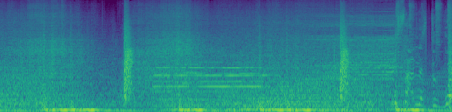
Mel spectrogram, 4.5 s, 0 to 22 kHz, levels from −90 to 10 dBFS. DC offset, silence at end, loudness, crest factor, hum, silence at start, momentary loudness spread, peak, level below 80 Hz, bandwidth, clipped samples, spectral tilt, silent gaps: under 0.1%; 0 s; -16 LUFS; 16 dB; none; 0 s; 4 LU; 0 dBFS; -20 dBFS; over 20 kHz; under 0.1%; -4.5 dB/octave; none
